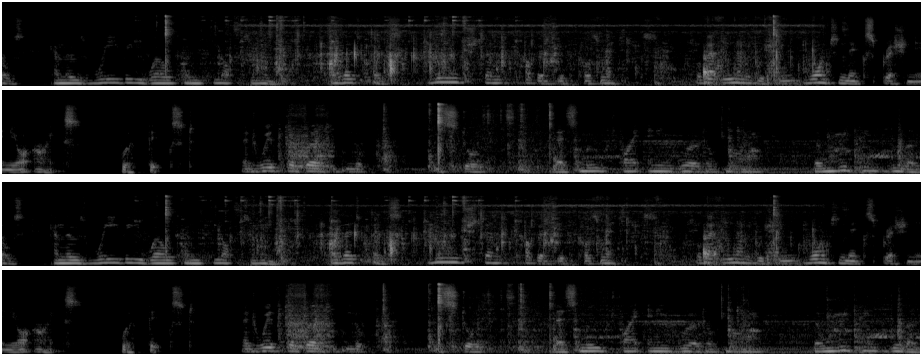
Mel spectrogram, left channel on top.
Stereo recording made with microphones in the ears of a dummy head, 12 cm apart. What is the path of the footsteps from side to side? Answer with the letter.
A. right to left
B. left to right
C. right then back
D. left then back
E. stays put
C.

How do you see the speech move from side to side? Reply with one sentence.
In this clip you hear the speech move from right to left and back again.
